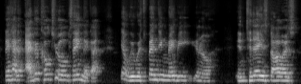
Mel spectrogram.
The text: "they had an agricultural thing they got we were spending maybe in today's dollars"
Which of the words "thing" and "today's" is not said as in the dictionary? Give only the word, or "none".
none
